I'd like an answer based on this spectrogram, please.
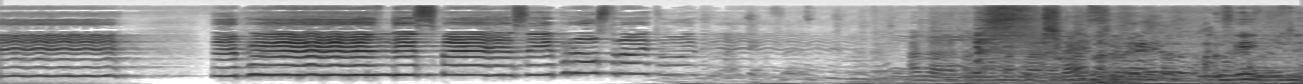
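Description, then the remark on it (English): Crowd chatter at a food market: a sustained, wavering melodic voice rings out first, then a dense babble of many overlapping voices swells in and grows steadily louder to the end. “It's a good crowd.”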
